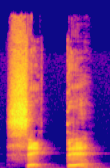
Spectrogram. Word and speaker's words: sette: Oppure sette, sette, sete, sete. Sette, il numero, sete. Avere sete, avere voglia di acqua.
